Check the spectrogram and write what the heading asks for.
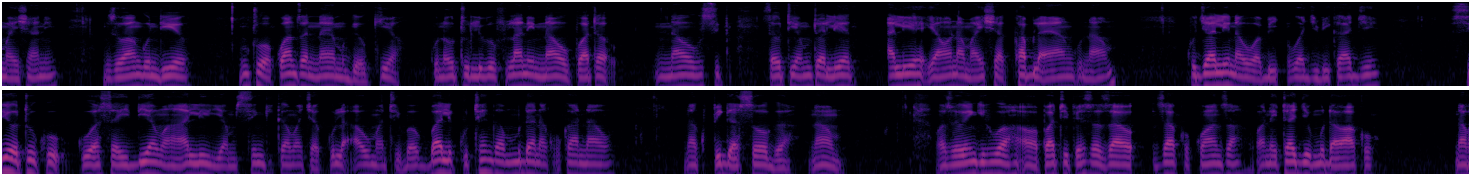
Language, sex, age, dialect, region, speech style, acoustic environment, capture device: Swahili, male, 18-24, Kenya - Nairobi Sheng-influenced, Kenya, relaxed; focused, silence, mobile / Linux / Chrome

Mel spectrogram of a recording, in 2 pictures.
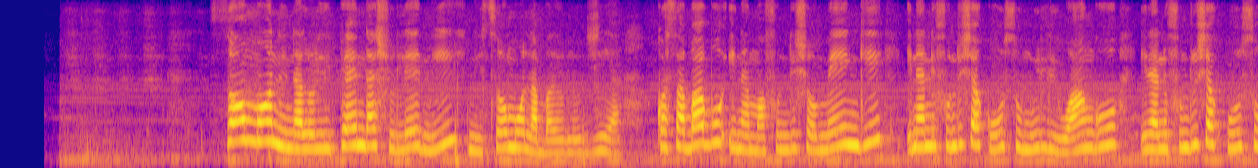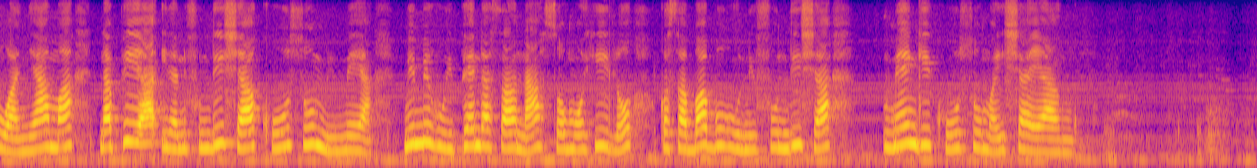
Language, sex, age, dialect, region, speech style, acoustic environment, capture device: Swahili, female, 18-24, Kenya - Mombasa, Kenya, relaxed, silence, desktop / Windows / Chrome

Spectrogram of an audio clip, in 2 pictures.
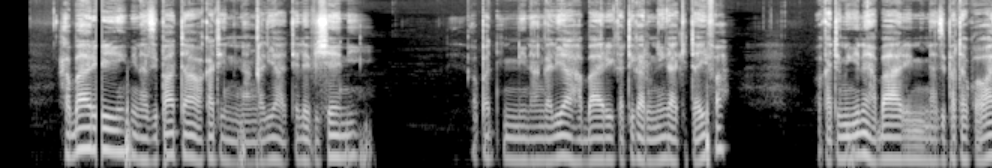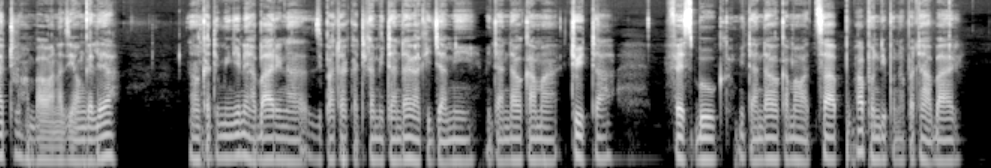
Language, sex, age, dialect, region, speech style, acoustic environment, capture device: Swahili, male, 18-24, Kenya - Mombasa, Kenya, relaxed, appliances, mobile / Linux / Chrome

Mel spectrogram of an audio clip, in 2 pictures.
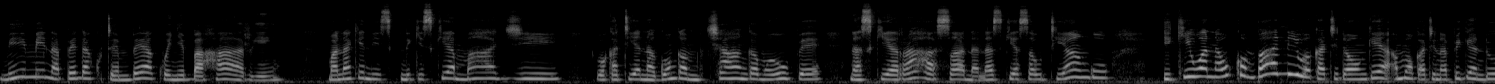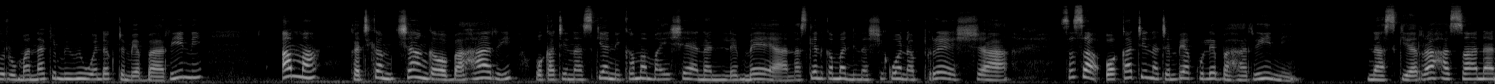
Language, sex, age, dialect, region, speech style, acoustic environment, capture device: Swahili, female, 25-34, Kenya - Nairobi Sheng-influenced, Kenya, relaxed, silence, desktop / macOS / Chrome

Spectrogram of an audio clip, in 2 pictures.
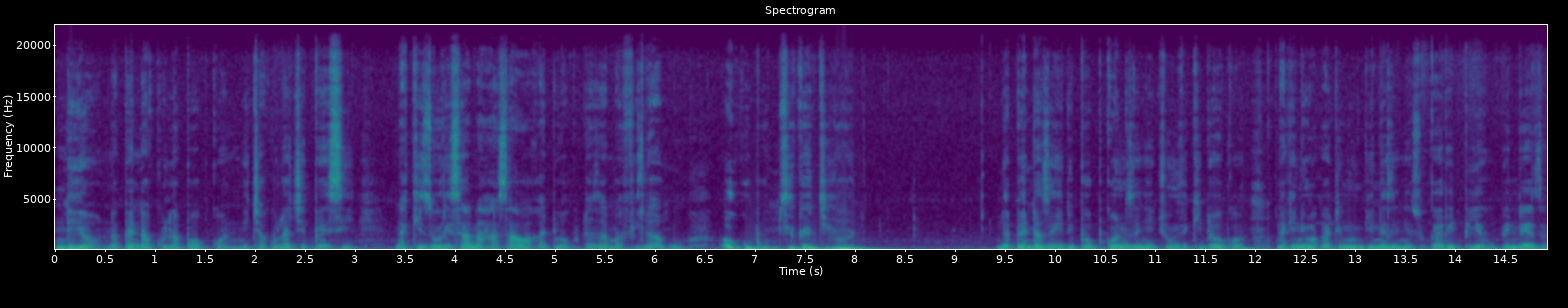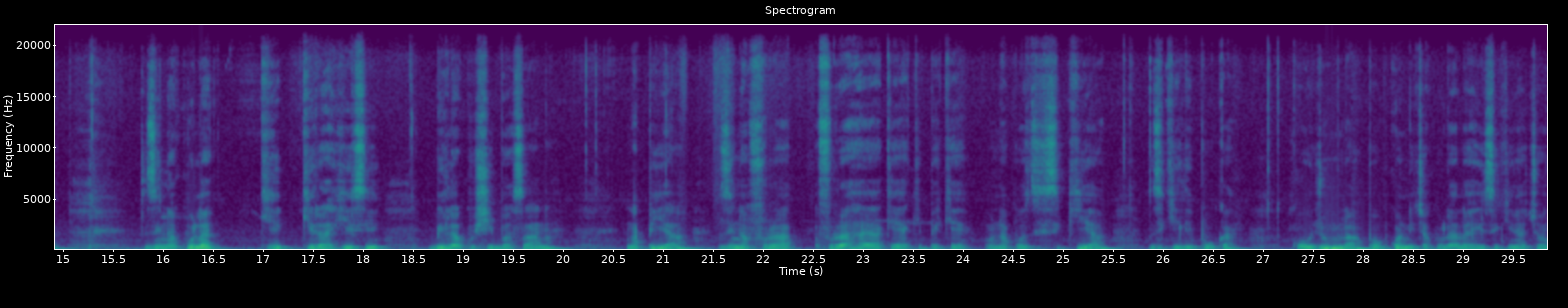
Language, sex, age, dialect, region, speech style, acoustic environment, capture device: Swahili, male, 18-24, Kenya - Nairobi Sheng-influenced, Kenya, anxious; tired, silence, desktop / Windows / Chrome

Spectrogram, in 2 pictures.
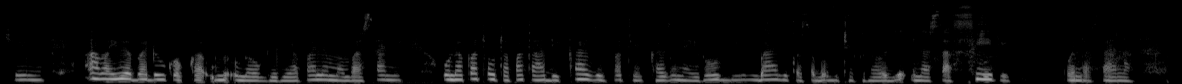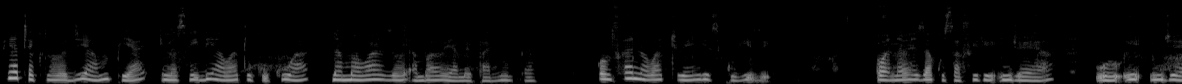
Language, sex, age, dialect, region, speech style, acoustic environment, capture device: Swahili, female, 25-34, Kenya - Nairobi Sheng-influenced, Kenya, focused, silence, mobile / Linux / Chrome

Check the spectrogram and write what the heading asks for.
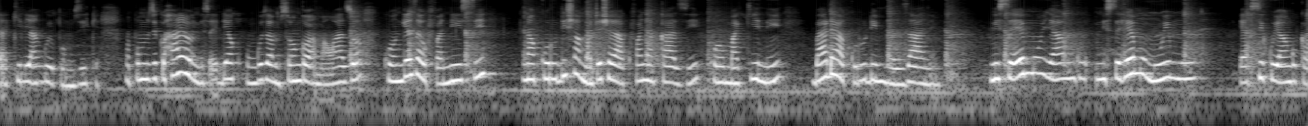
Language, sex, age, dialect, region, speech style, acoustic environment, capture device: Swahili, female, 25-34, Kenya - Nairobi Sheng-influenced, Kenya, relaxed, music, mobile / Linux / Chrome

